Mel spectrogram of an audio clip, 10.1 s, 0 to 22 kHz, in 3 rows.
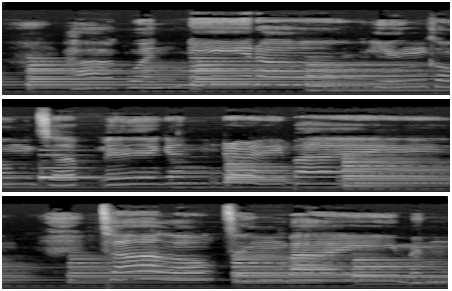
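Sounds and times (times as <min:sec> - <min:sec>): digital piano: 0:00.0 - 0:10.0
woman singing a slow ballad: 0:00.0 - 0:10.0.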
